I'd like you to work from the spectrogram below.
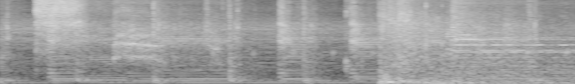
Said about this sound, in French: C'était quoi cette explosion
